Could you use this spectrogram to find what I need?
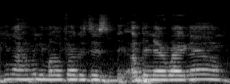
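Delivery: high-pitched urgent disbelief; incredulous. Retold or imitated. Driver warns rider about the crowd inside, incredulous. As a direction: press the question high, amazed at the rider.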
